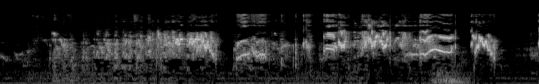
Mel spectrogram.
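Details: Budgerigar call meant to call pet budgies: loud continuous warbling chatter with scratchy squawks and rising whistled squeaks, coming in several long bursts separated by brief pauses.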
